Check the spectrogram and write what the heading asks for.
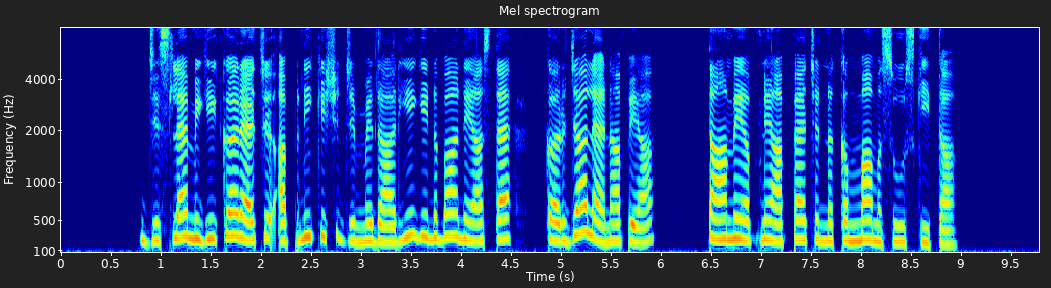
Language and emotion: Dogri, sad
